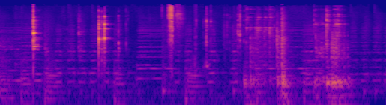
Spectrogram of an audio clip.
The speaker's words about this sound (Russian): надо пиво наливать. Надо раскрыть все пиво.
